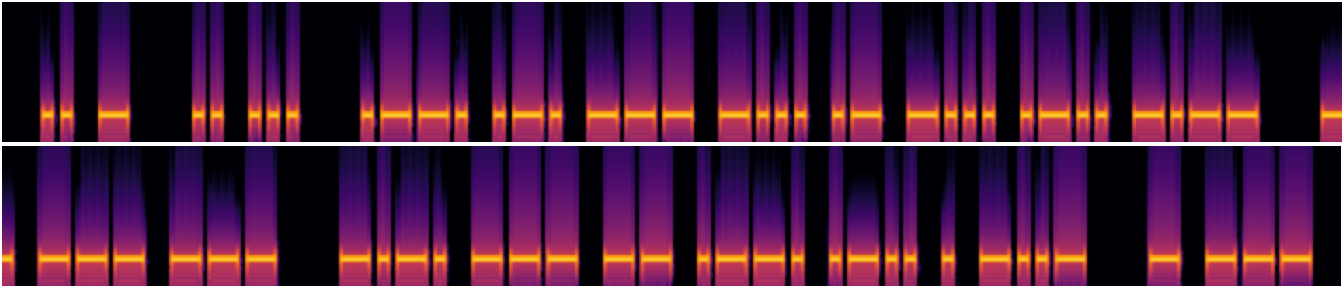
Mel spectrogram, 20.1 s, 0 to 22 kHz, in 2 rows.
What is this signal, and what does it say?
Morse code, heard as a keyed tone, about 17 wpm, 700 Hz. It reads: IT IS PROBABLY TOO COMPLEX TO
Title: Sentences from Top 1000 Words - Review Part 6 - 17wpm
